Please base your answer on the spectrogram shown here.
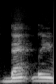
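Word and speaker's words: Bentleigh: I but nice and Bentley with the Ellie IgH but yeah it's pronounced like the car yeah Mickey that is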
